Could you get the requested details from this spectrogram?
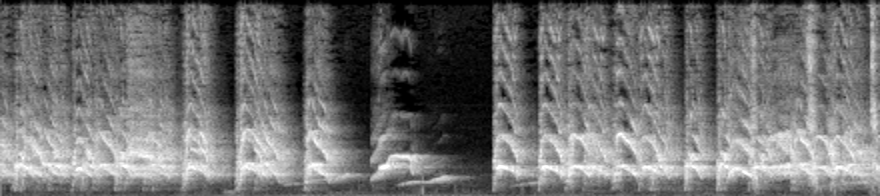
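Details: Pet rose-ringed parakeet talking at night indoors; rapid harsh squawky chatter and mimicked syllables, a brief warbled phrase midway, then dense repeated grating notes.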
